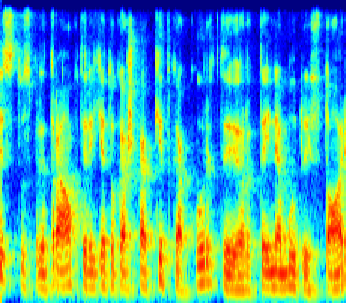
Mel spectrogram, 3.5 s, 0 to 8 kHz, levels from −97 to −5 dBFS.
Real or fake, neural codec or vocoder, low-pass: real; none; 7.2 kHz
